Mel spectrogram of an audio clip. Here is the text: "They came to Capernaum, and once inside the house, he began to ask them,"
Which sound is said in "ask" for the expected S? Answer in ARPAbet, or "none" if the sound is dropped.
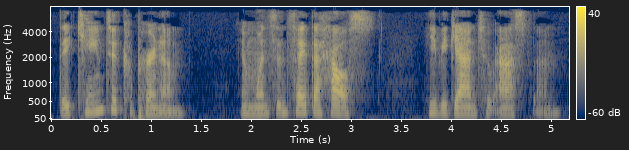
S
